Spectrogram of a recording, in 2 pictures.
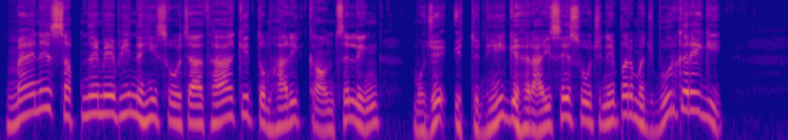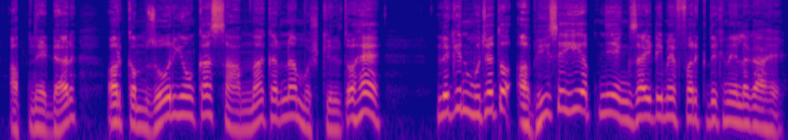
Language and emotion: Hindi, surprised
